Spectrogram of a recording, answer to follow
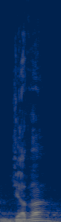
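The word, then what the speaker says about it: ידע: De la derecha a izquierda, pero se pronuncia yadá, con Y, yadá, acento en la segunda A.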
